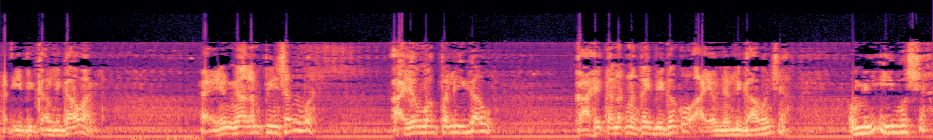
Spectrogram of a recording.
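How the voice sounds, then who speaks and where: A man's voice: mid-range voice, lively intonation, a little slow, pauses often, a bit bright. A man acting a hospitable, concerned middle-aged uncle in a Filipino radio drama. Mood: welcoming, frank. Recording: dull lo-fi audio with faint noise.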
